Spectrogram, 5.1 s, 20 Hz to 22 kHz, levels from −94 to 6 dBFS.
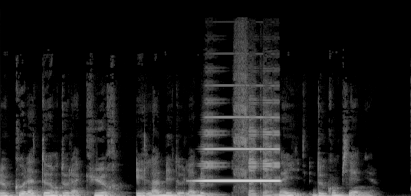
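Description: A speech clip with a loudspeaker feedback squeal running from about 2.33 to 3.54 s. A single tone at 1.8 kHz swells up over roughly a third of a second and then sits well above the speech, around 10 dB louder, before it drops away. What's happening is that the mic is hearing its own loudspeaker, and at 1.8 kHz the loop gain tops one, so that frequency keeps feeding itself until the amplifier limits it or the loop gets broken.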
